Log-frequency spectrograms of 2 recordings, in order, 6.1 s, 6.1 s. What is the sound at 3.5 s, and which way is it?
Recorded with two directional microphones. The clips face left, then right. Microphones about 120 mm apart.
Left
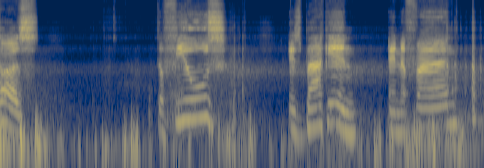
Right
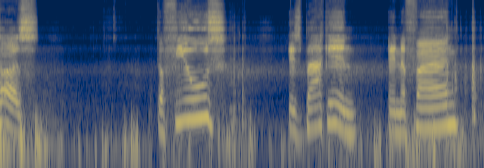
Speech, 35° right (ahead or behind).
